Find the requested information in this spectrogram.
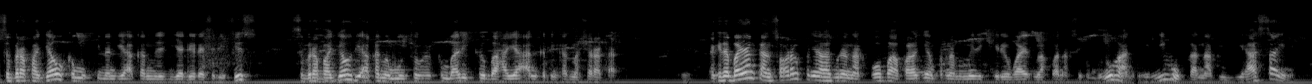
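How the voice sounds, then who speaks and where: A man at a very fast pace, very wide pitch swings, and light background noise. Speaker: guest. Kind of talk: interview answer. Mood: serious, concerned. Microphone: earbuds.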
